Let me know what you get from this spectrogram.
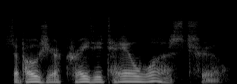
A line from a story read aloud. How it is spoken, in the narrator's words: Buckner muttered, half to himself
